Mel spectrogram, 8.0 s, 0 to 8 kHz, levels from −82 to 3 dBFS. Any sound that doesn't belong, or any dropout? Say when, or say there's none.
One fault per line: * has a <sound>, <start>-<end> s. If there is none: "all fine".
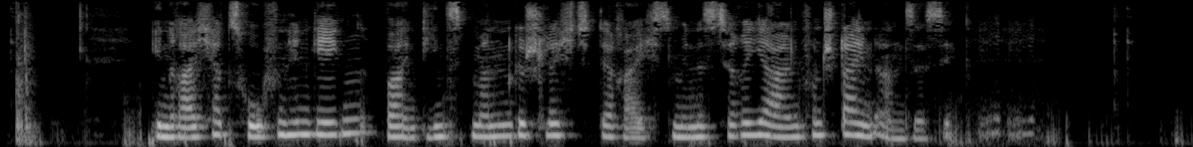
* has a laugh, 6.5-6.9 s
